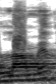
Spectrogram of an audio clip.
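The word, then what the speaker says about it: lamed: Israel, la la Lamet, la última, que se pronuncia como una L, Israel.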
